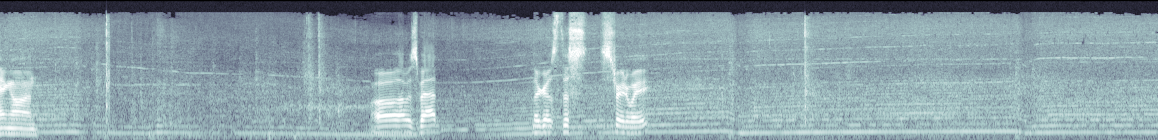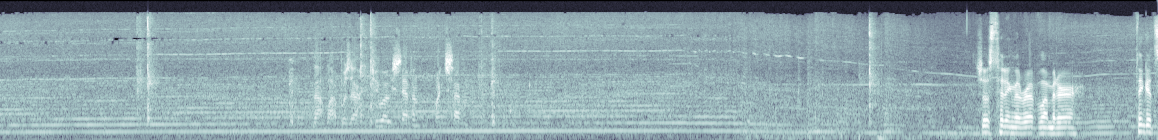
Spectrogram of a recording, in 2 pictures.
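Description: A racing car engine drones steadily, rising and falling in pitch with the gears.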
